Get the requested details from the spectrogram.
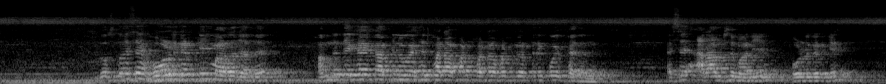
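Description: A man talks with effort, close by.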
